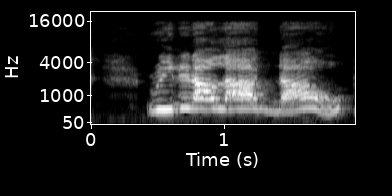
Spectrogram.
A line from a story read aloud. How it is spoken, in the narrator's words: pleaded Benjamin, who loved Creepilla's thrilling stories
